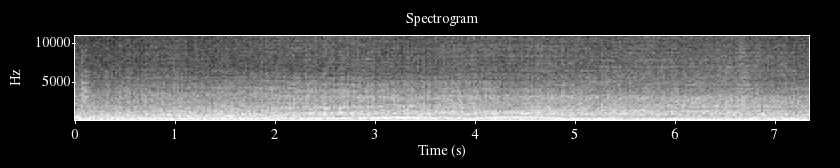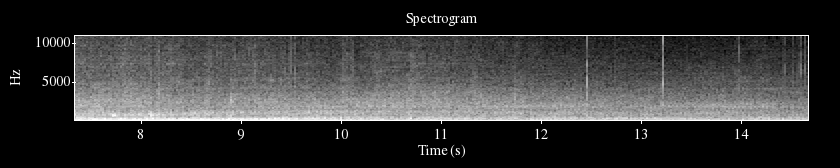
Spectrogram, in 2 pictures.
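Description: Diesel train of the Watarase Valley Railway running past and pulling away: a steady engine hum over the rumble of wheels on rail, fading after about ten seconds as it goes off down the line.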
